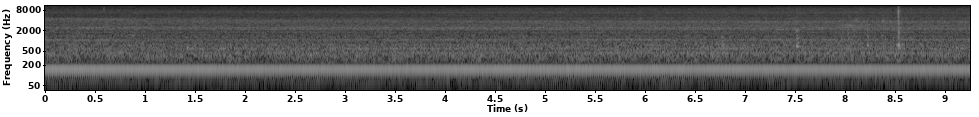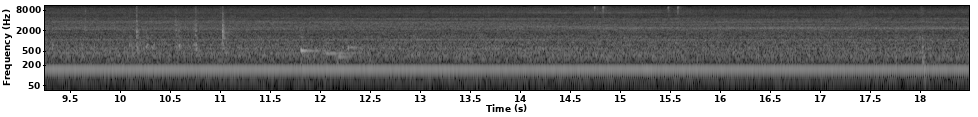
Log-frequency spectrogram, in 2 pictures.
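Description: A steady low hum over a faint hiss, with a few small clicks and taps from handling the chip adapter and programmer about halfway through.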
